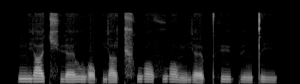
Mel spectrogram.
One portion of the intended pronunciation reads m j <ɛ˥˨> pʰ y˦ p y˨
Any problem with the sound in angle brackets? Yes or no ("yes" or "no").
yes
